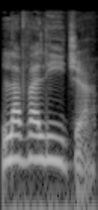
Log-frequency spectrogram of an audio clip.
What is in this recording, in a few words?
suitcase, italian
